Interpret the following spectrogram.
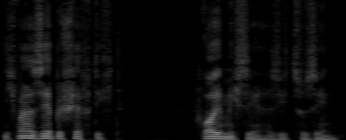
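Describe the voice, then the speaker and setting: A man's voice: lowish voice, a little slow, a bit bright, breathy edge, no echo, studio quality. A man doing a curt, cold official. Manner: curt, gloomy. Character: cold, stiff middle-aged official.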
